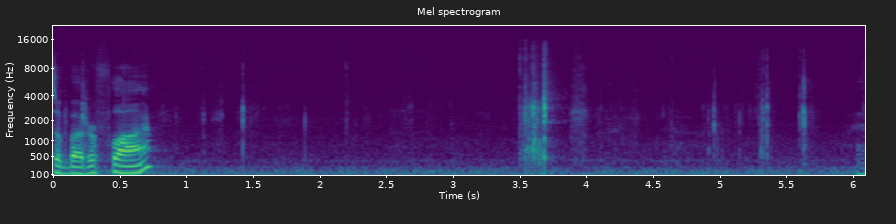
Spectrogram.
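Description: Small plastic items click softly as they are handled.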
